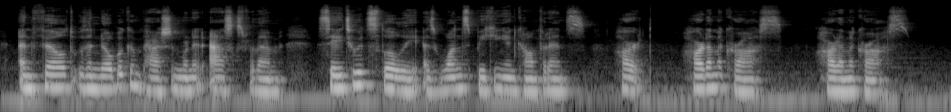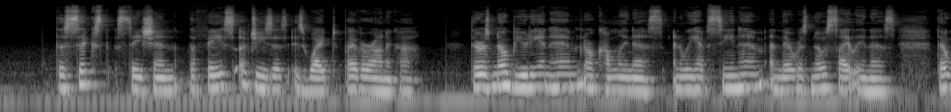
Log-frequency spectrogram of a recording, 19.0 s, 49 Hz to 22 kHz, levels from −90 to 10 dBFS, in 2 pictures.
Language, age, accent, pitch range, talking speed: English, 20-39, American, 150-180 Hz, 185 wpm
